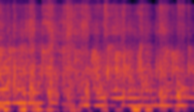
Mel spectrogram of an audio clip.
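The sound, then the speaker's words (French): An audience applauds the character Ouvre Moutarde steadily for about three seconds, a dense, loud wash of clapping with a low, rhythmic pulsing tone running underneath. “Une bonne applaudissement pour Ouvre Moutarde.”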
